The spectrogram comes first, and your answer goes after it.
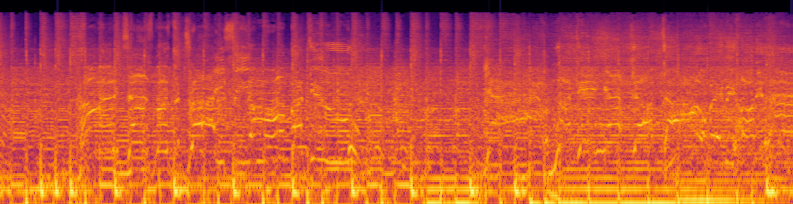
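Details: Loud rock music with distorted guitars, drums and singing fills the whole recording, and no animal voice stands out.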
